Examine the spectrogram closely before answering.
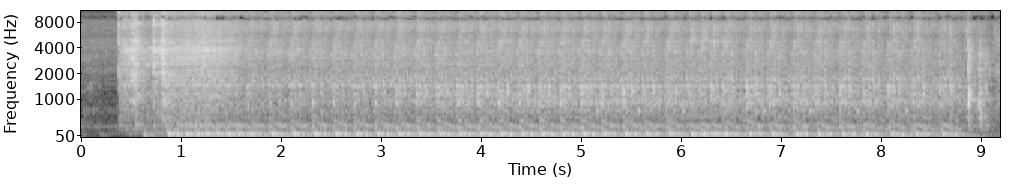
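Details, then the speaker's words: Orcal Sirio 125 motorcycle (Yamaha YBR-design single under licence) started on electric starter before maintenance: lumpy, uneven low idle wanders and fades, then stalls; valve clearance adjustment planned, cause not confirmed. "ralentis qui fait la gueule voilà et elle vient de caler"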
